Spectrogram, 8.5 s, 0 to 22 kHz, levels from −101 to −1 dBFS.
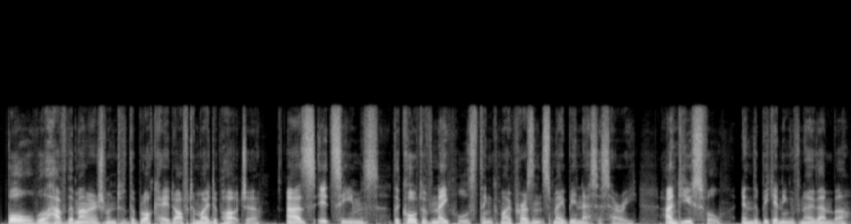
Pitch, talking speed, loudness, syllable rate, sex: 120 Hz, 220 wpm, -23 LUFS, 6.9 syllables/s, male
